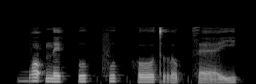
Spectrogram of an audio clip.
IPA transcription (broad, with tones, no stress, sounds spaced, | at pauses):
b ɔ˥˩ ʔ n e˦˥ k̚ ʔ u˦˥ k̚ f u˥˩ k̚ h oː˦˥ t r o˨˩ k̚ s ɛː˩˦ j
